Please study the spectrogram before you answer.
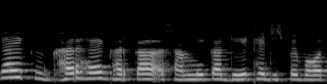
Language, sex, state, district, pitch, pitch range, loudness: Hindi, female, Bihar, East Champaran, 235 Hz, 225-255 Hz, -25 LUFS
